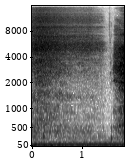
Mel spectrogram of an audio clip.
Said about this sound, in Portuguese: Você vai inspirar pelo nariz e vai expirar pelo nariz. De novo, vai inspirar pelo nariz e vai expirar pelo nariz.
